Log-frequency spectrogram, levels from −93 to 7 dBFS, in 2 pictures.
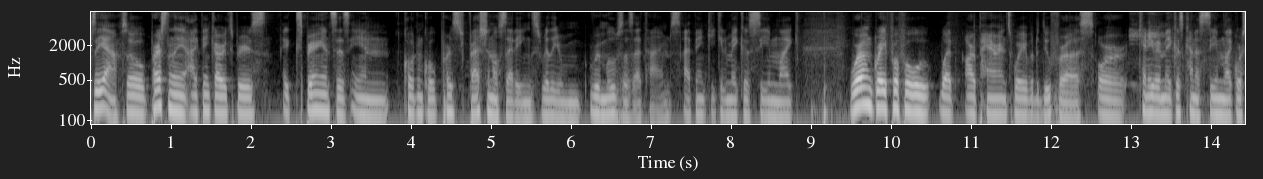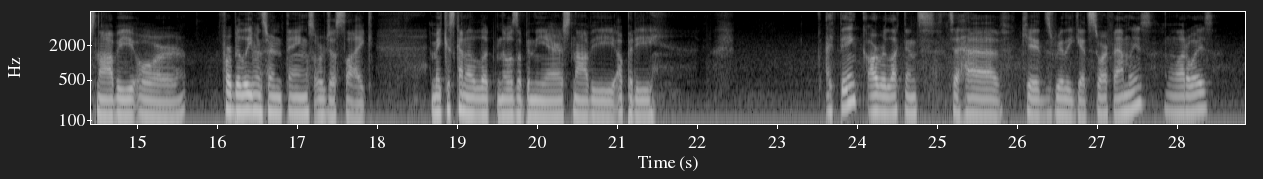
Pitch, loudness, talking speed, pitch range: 120 Hz, -27 LUFS, 185 wpm, 105-130 Hz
